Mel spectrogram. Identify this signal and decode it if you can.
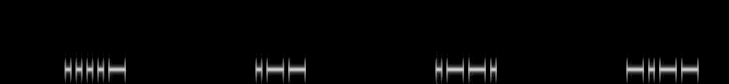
Morse code, heard as a keyed tone, about 22 wpm, spaced as for 6 wpm, 700 Hz. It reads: 4WPY
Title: USA Call Signs - 8x Character Spacing - 22wpm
